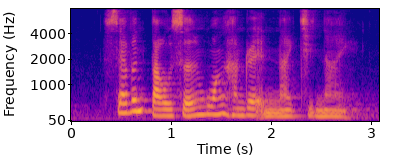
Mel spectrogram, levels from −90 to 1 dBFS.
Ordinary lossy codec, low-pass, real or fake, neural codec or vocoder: none; none; real; none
